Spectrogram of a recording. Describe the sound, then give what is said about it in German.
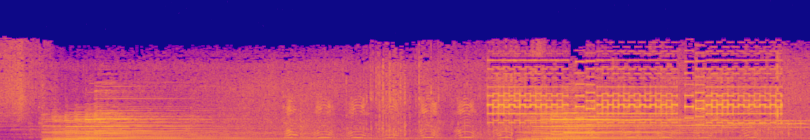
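A mobile phone rings with an incoming call: a loud electronic ringtone of sustained, harmonic tones with a repeating pattern, and a second, brighter phrase starting partway through. “Ein Anruf von seinem Mobiltelefon.”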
